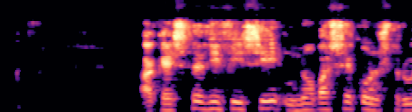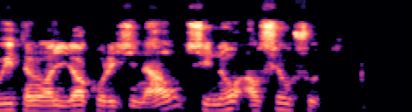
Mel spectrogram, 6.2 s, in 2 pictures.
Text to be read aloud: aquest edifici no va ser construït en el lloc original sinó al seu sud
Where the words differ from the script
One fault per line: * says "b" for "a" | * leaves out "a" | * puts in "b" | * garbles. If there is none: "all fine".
all fine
